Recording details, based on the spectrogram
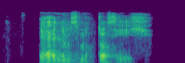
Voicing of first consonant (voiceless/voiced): voiceless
